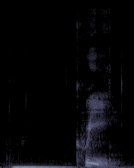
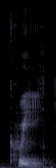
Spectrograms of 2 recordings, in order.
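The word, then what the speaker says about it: cui: Qui. It's a single syllable. UI is yet another diphthong, and it sounds like the English word we. Qui.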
